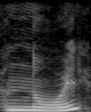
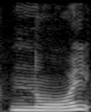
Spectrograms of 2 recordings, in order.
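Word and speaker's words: ноль: The 0 is nol in Russian, or there's also another pronunciation, is nul. Both mean basically the same, but as a Russian speaker I'm gonna tell you that nol is used very often.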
